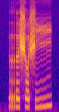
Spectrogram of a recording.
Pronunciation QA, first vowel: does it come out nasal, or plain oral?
oral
